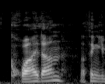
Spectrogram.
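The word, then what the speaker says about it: Kwaidan: Yeah, because you just informed me that you do have a film called Quaidan, I think you pronounce it. Is it Quaidan? Quaidan.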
